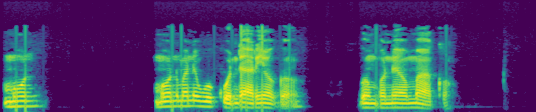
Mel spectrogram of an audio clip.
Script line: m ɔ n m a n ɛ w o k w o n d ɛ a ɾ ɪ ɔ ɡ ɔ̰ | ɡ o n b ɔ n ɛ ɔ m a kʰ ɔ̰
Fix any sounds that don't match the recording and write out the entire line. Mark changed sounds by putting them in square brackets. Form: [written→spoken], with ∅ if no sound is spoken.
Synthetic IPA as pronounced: m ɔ n m a n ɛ w o k w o n d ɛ a ɾ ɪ ɔ ɡ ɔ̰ | ɡ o [n→m] b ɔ n ɛ ɔ m a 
